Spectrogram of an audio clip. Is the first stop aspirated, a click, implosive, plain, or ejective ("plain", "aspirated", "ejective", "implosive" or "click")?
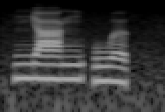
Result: plain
